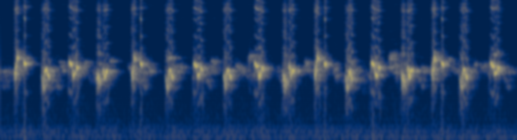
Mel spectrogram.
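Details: Rapid 'ropel' song of a sooty-headed bulbul, used to provoke rival bulbuls into replying; a continuous run of loud, slightly buzzy chirped notes, alternating higher and lower, around three per second.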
